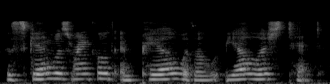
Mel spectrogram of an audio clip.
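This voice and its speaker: A woman's voice: fairly high pitch, fairly even intonation, moderate pace, warm tone. A woman narrating a children's story aloud, reading from the text with an occasional stumble. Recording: dull lo-fi home recording.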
